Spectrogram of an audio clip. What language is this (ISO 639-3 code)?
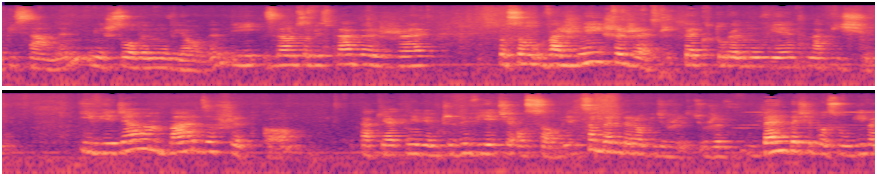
pol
